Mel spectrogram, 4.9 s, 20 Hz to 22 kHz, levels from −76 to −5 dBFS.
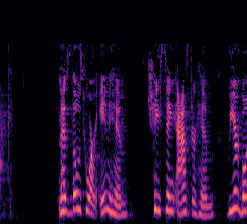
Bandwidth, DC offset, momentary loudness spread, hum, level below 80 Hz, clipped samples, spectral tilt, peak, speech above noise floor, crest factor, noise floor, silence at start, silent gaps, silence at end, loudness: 10 kHz; under 0.1%; 18 LU; none; -82 dBFS; under 0.1%; -3.5 dB/octave; -6 dBFS; 49 dB; 24 dB; -77 dBFS; 0 s; none; 0 s; -27 LUFS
